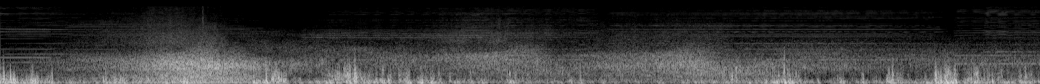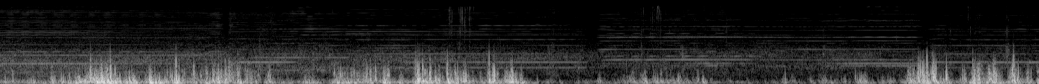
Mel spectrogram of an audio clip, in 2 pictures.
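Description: Harmonica playing held notes, with wind gusts rumbling on the microphone.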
